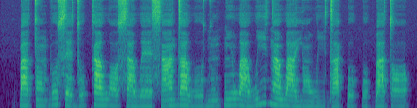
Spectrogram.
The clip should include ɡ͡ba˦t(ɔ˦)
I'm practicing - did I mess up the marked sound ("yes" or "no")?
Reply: no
